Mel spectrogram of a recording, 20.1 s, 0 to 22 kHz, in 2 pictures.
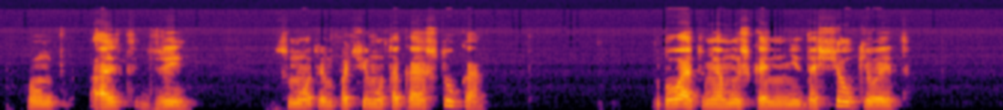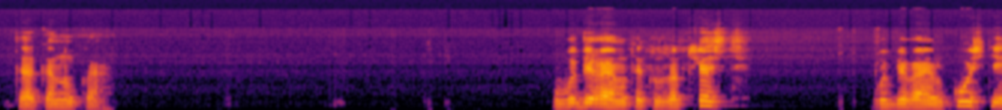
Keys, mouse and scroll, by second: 1.5 alt+g, 3.4-4.1 middle drag, 6.1 click, 7.3-8.5 middle drag.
